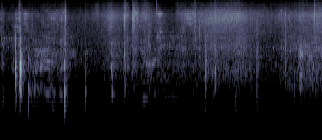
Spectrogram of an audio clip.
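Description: Cardboard box and plastic packaging of a model locomotive being handled: scattered clicks, crinkles and light knocks.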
